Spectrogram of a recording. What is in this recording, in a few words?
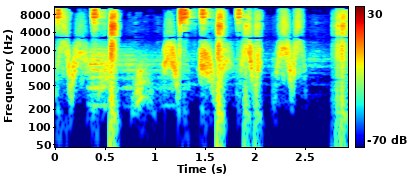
highpass skidders, drum loops and breaks, 163 bpm; 161 to 180 bpm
